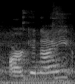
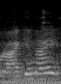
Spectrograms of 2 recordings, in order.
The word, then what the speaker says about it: aragonite: I have 2 different pieces of argonite or aragonite, depending on how you like to pronounce it.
